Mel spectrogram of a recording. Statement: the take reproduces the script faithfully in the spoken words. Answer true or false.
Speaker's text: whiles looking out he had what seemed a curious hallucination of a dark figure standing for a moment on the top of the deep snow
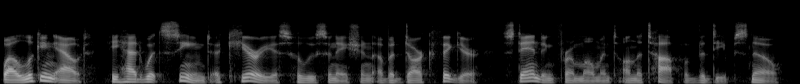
false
